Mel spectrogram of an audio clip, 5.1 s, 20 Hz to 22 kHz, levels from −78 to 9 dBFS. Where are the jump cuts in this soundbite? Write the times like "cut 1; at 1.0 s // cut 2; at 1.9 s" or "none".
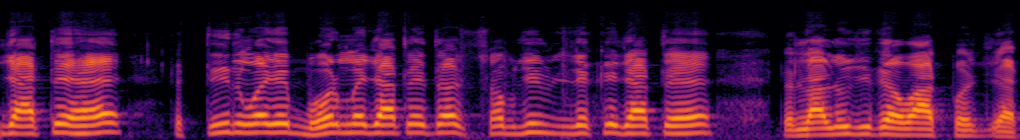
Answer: none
